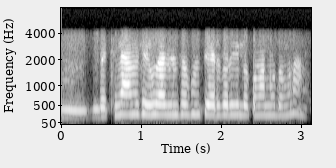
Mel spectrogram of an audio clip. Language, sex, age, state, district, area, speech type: Odia, female, 45-60, Odisha, Angul, rural, conversation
